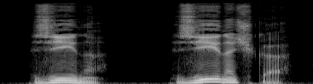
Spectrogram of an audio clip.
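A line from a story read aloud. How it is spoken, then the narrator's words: Desperate voice. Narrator (Russian): откликнулся замерший серый поток отчаянным голосом одного из них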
